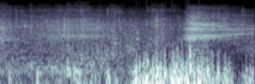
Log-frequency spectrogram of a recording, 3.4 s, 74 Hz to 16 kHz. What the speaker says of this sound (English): Wind's blowing up a little bit, past 4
